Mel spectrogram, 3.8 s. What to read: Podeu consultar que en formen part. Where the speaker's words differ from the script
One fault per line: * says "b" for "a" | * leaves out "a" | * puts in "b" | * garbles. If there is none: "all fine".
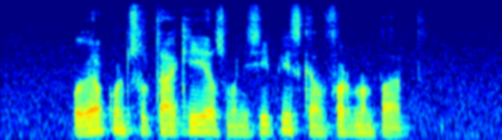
* puts in "aquí els municipis"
